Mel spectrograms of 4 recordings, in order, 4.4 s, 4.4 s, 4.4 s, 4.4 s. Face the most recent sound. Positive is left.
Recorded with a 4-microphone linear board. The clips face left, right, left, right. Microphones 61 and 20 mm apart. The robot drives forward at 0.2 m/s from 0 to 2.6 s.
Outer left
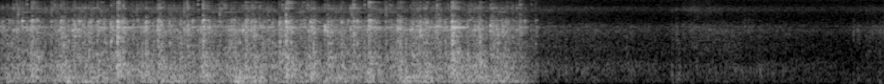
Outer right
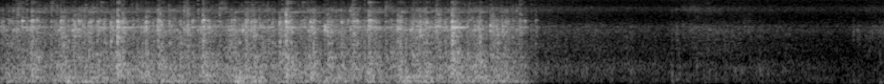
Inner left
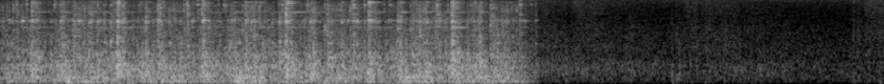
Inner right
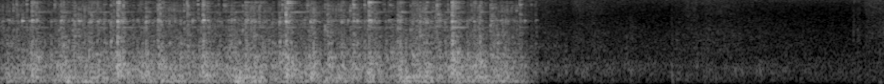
No sound to turn to.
